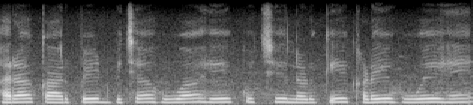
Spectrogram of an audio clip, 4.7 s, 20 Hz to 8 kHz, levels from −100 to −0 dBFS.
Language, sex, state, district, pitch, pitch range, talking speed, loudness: Hindi, female, Chhattisgarh, Sarguja, 260 Hz, 250-270 Hz, 125 wpm, -16 LUFS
